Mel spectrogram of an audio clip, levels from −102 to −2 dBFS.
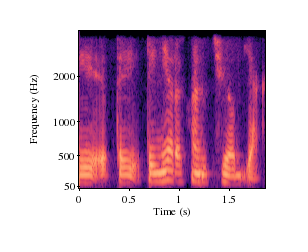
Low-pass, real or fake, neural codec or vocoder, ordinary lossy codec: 3.6 kHz; real; none; AAC, 32 kbps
